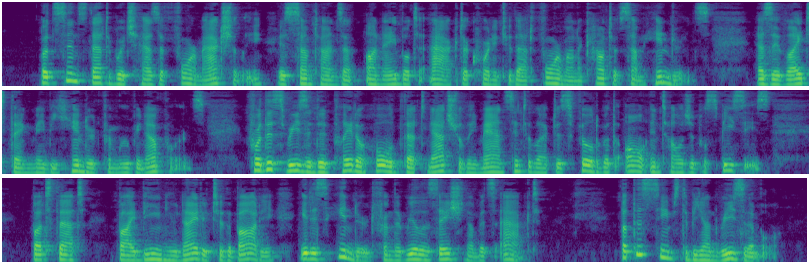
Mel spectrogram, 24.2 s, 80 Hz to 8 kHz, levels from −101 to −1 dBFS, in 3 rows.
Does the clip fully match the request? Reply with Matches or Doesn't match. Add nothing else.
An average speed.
Matches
